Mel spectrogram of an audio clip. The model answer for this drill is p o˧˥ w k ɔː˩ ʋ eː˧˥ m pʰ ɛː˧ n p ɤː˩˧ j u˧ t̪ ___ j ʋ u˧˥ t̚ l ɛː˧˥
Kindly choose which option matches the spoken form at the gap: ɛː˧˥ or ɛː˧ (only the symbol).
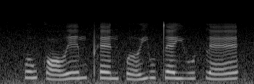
ɛː˧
